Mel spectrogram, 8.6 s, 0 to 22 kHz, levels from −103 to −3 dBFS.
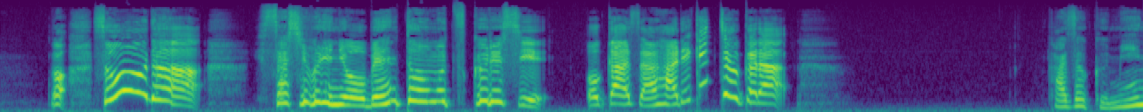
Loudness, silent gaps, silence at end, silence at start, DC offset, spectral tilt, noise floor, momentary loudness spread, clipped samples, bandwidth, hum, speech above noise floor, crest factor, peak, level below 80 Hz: -18 LUFS; none; 0 s; 0.4 s; under 0.1%; -2 dB/octave; -60 dBFS; 14 LU; under 0.1%; 18 kHz; none; 41 dB; 18 dB; -2 dBFS; -58 dBFS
